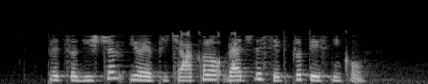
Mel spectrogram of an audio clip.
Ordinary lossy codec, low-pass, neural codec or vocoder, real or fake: AAC, 16 kbps; 10.8 kHz; none; real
